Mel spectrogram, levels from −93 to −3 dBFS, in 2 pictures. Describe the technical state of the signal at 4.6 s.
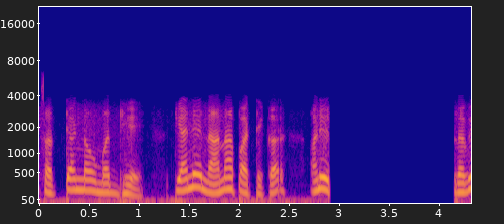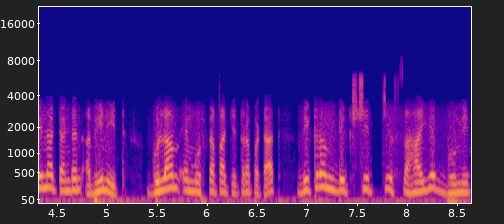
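At 4.6 s the signal sits inside a time-compressed catch-up running from 4.16 to 7.16 s. After a stall, the player clears its backlog by cutting out short pieces and cross-fading the joins, so the speech plays about 1.25 times faster at unchanged pitch.

Underneath, the whole clip carries heavy damage that is likely from Bluetooth SBC compression. The treble drops out or flickers, the remaining bands are coarsely quantised, and the gritty noise and aliasing point to a starved bit pool at roughly 48 kbps.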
